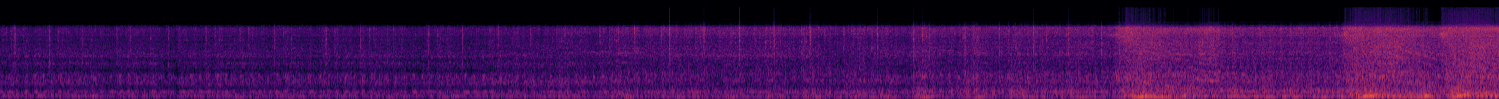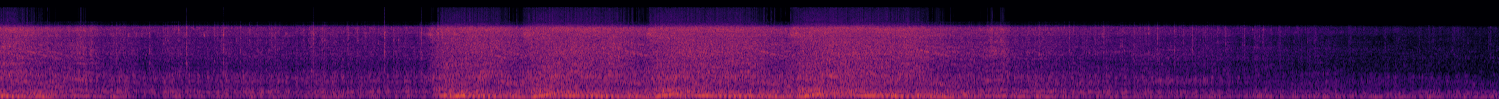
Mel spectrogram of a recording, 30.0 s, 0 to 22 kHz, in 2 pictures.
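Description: Carbureted V8 with a four-barrel carburetor idling and being revved by hand at the carburetor throttle linkage. It blips a little over a third of the way in, holds a longer rev shortly after, then gives a run of several quick revs rising and falling past the middle before settling back to idle.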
